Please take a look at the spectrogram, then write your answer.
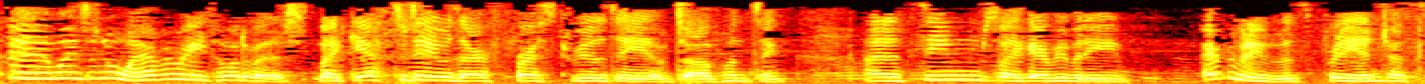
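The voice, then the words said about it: Irish accent. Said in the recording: “they were kind of intrigued by the Irish ... Lovely accent.”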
